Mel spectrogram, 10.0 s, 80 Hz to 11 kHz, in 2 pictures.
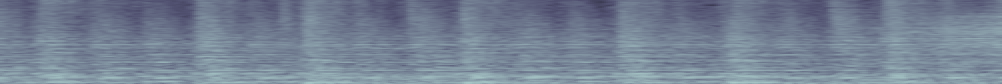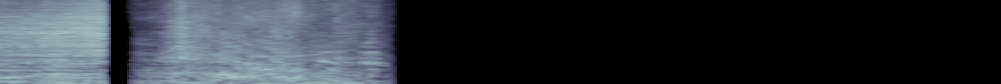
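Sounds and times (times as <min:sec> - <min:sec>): theme music: 0:00.0 - 0:05.6
roar sound effect: 0:05.6 - 0:07.0.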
